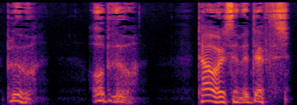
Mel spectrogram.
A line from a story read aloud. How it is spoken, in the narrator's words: said, in a whistling whisper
